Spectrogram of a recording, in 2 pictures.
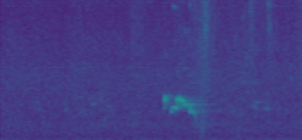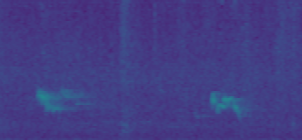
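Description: A small bird chirping: three short, high chirps, roughly two seconds apart.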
